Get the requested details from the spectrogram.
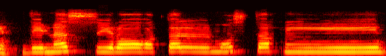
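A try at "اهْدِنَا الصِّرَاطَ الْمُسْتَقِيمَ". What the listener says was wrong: हाँ, सिरातुल, तो हैवी है ये। तुल, मुस मुस्तकीम नहीं है, मुस्तकीम नहीं। आप तो इसमें आपने इसको तो जल्दी कर दिया, सीधा कर दिया। ये सीन है ना, सीन, ये कौन सा है?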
